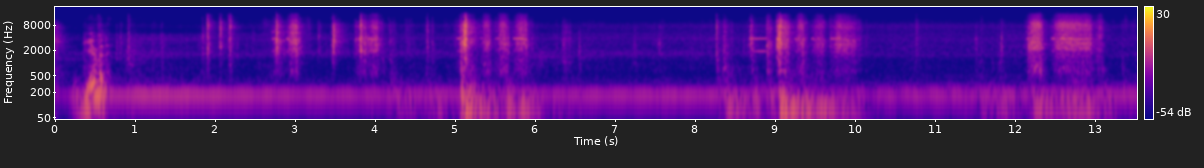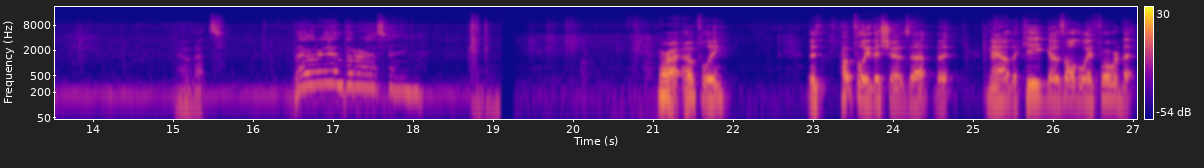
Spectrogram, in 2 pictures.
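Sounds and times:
steady low hum: 0.0s - 27.0s
cordless drill bursts: 5.3s - 6.0s, 12.1s - 13.2s.

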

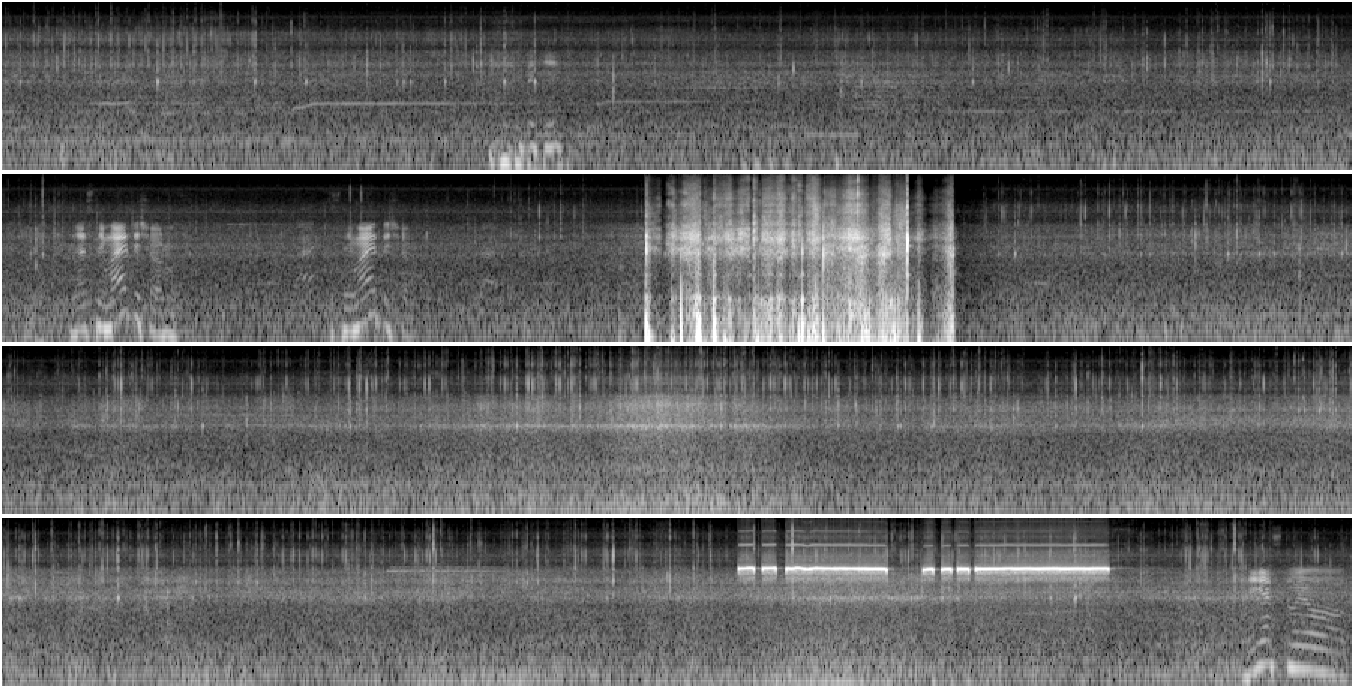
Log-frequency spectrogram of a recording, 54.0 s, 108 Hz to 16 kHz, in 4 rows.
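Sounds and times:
bicycle tyres hissing on wet road: 0.0s - 54.0s
rain: 0.0s - 54.0s
rushing crackling microphone noise: 0.0s - 54.0s
wind on microphone: 19.8s - 23.1s.

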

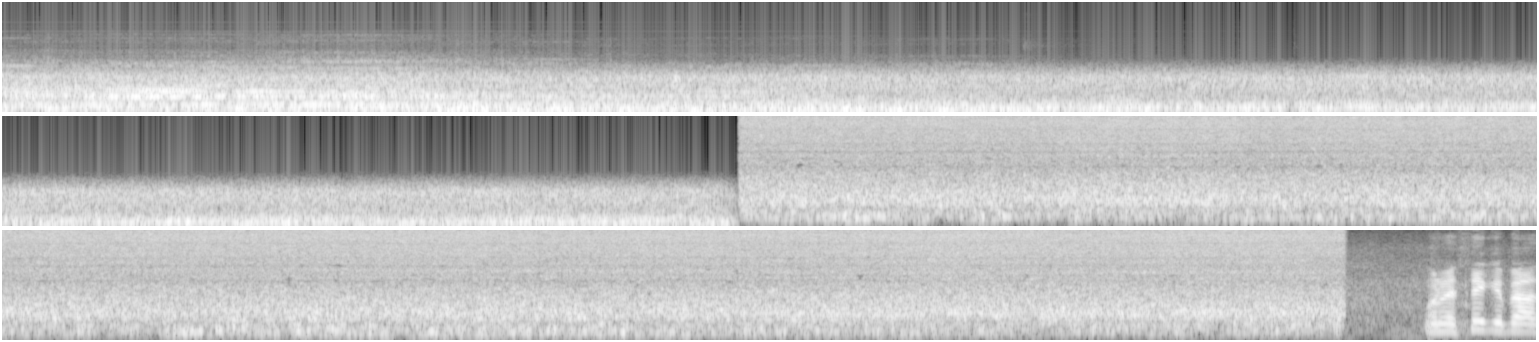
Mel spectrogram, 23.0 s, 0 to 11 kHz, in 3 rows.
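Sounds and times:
water rushing over rocks: 11.4s - 22.1s.

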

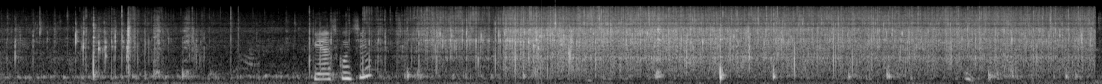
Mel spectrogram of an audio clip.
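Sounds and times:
onions sizzling in oil: 0.0s - 11.0s
metal spatula scraping pan: 0.9s - 2.1s.

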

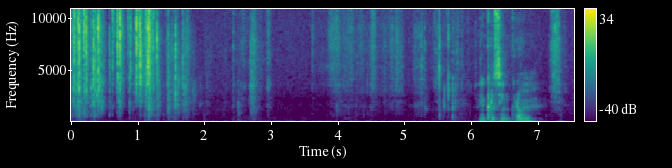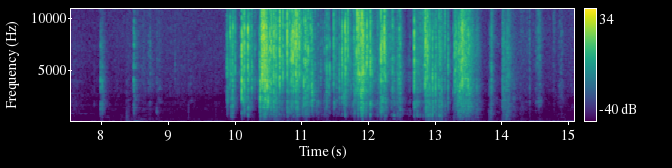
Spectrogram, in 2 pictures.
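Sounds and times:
foil wrapper crinkling and tearing: 0.0s - 2.0s, 5.2s - 5.8s, 9.8s - 14.1s.

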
